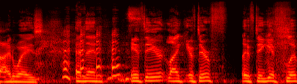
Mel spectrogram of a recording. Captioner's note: laugh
